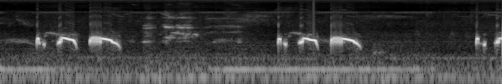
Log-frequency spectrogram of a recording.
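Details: Spotted dove, a bird used for decoy trapping, cooing loudly: two phrases about four seconds apart, each of short clipped notes and then drawn-out, downward-sliding hoarse coos. Faint low hum underneath.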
